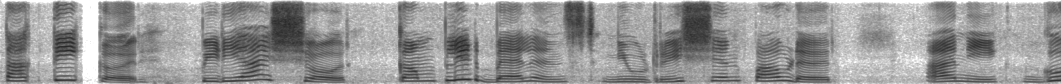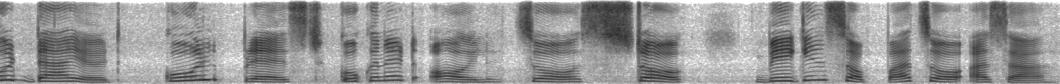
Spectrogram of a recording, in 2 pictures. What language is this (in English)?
Konkani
